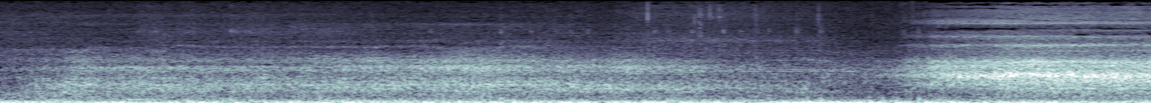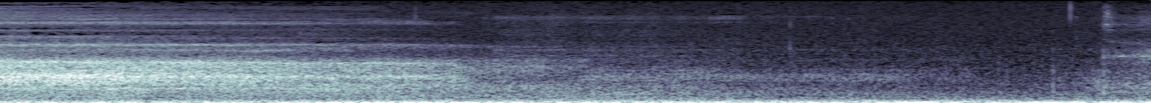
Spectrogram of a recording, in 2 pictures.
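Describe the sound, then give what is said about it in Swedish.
A deep breath drawn in slowly, a soft, broad rush of air that swells for a few seconds and then fades, heard alone over a low, steady background hum. “Så vi tar ett djupt andetag.”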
